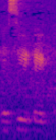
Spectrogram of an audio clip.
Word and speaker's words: acetate: बहुत लोग एक्टेट बोलते हैं बट प्रोनाउंसिएशन इज सेलुलोइस एसीटेट।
